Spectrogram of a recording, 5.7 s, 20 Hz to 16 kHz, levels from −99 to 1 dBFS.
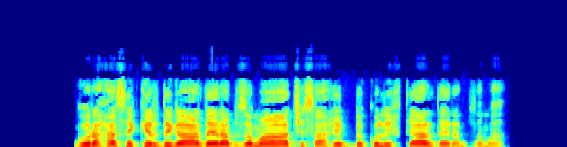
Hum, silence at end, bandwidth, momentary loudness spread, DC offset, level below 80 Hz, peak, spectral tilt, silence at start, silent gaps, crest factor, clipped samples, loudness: none; 0.65 s; 7.6 kHz; 14 LU; under 0.1%; -64 dBFS; 0 dBFS; -5.5 dB/octave; 0.75 s; none; 16 dB; under 0.1%; -15 LUFS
